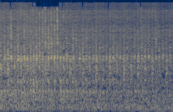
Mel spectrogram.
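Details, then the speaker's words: Hyundai Creta diesel at idle after an outside engine rebuild: fast hard metallic clatter and knocking, with back compression and white smoke; recurred after a timing tensioner was fitted, and the engine later stopped. "फिर से यही समस्या आने लगी engine में से कड़कड़ sound आने लगा"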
